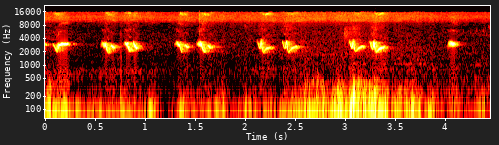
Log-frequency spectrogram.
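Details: A bird in the trees of a country yard gives short, high, downslurred chirps, mostly in quick pairs, about one pair per second, over low rumbling background noise.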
